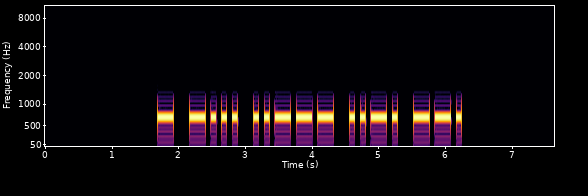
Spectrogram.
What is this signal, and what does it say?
Morse code, heard as a keyed tone, about 15 wpm, 700 Hz. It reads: TB2FG
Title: DXCC-100 Call Signs - 5 Characters - Repeated 3x - 15wpm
